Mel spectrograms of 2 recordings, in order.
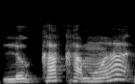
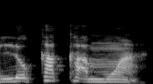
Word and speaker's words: Lukakamwa: I'm Lukakamwa, the name which has teased Marty, it has teased Chris for quite a long time, but well, that's how you pronounce it. It's called the Lukakamwa.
